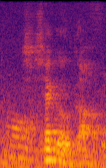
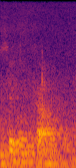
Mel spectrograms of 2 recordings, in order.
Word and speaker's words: Siggelkow: If you use GPS, they announce it Sigelco. I mean Sigelco. Oh. Huh. I think I knew Lyle Stiglcow, that's how he said it? a year younger in school. Oh, yeah, Everybody called him Stiglcow.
